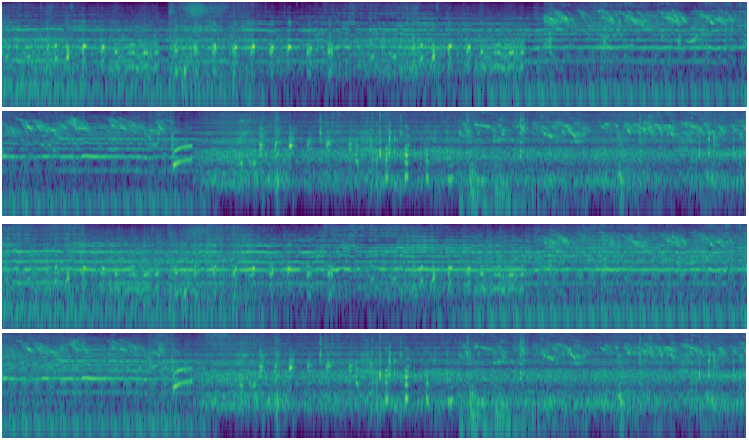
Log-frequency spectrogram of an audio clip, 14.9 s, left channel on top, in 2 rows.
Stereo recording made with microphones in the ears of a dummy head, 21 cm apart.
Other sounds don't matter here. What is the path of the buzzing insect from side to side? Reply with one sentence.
You can hear the buzzing insect travel towards the left.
